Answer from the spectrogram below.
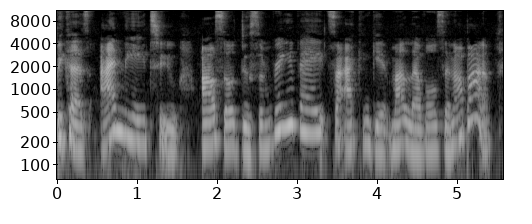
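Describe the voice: A woman's bright, sharp tone with big pitch swings at a moderate pace. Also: fairly low pitch for a woman.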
